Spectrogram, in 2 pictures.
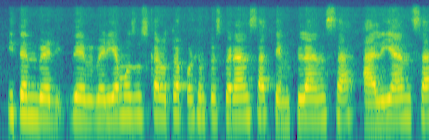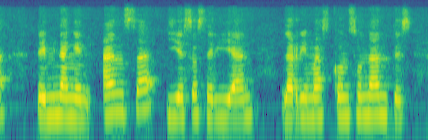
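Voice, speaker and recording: Mexican lady teacher going thru poetry terms slow and patient, warm voice, kinda muffled lo-fi sound. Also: mid-range voice, flat delivery. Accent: Mexican Spanish. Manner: patient, explains step by step with examples. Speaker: literature teacher. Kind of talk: classroom lesson.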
